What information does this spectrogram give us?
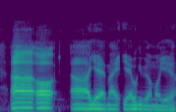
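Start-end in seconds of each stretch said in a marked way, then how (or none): none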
